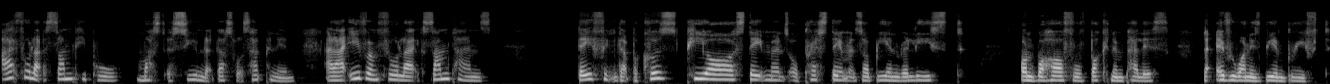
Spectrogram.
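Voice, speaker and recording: Speaking at a fairly quick pace with a British accent, a woman uses a medium pitch, a dark, mellow tone and ordinary pitch variation, her sound dry and close with no echo. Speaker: podcast co-host. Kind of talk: casual chat.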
